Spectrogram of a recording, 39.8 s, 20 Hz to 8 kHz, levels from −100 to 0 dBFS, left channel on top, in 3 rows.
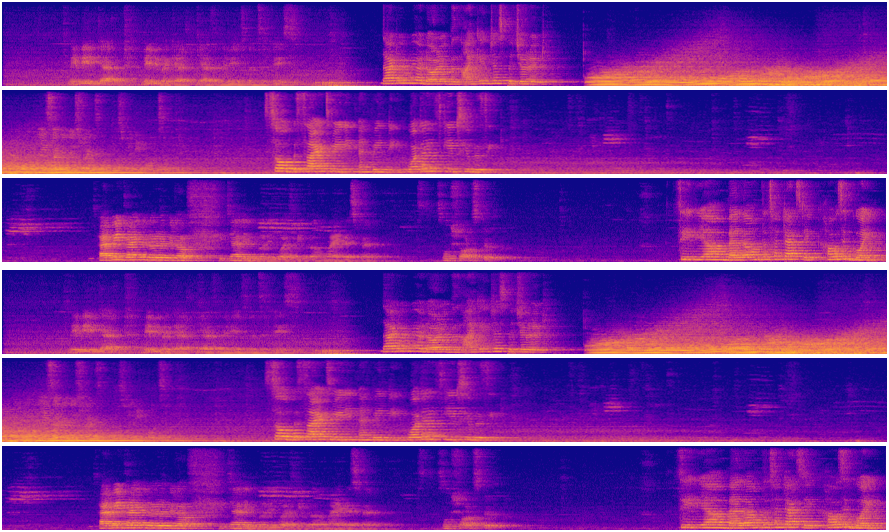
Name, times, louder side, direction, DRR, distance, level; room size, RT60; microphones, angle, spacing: voice 1, 0.0-5.1 12.2-17.4 18.3-19.6 19.9-23.8 24.4-24.6 26.6-27.1 28.0-32.1 33.2-33.9, equal, 60° left, -7 dB, 1.3 m, -33 dB
voice 2, 5.7-8.0 17.3-20.7 36.7-39.6, left 1 dB, 45° left, -2 dB, 1.5 m, -26 dB
sound 1, 8.7-16.1, equal, 10° right, 1.4 m, -20 dB
9.3 x 5.5 x 2.9 m, 1.3 s
head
